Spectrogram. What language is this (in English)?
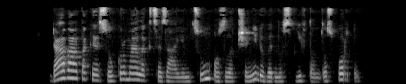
Czech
